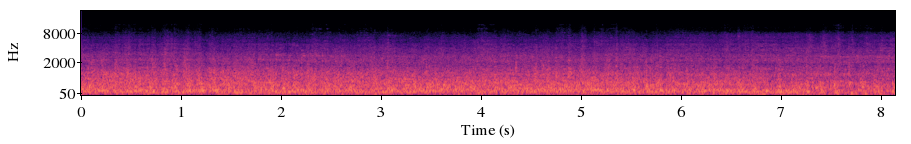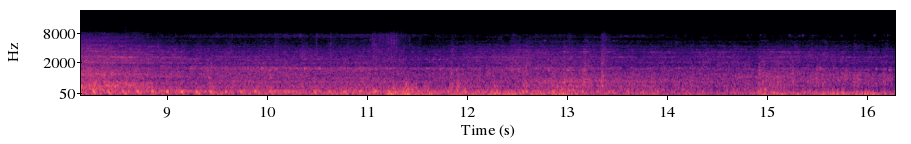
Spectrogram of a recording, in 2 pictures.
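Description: Commuter Line Bandung Raya local train's passenger coaches passing close by, their wheels running over the rails in a loud, rumbling clatter. From about halfway the sound fades steadily as the train moves off into the distance.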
